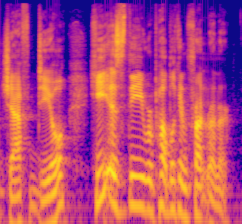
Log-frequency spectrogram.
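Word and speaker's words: Geoff Diehl: Taking a look at the Republican primary here, I believe his name is pronounced Jeff Deal.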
